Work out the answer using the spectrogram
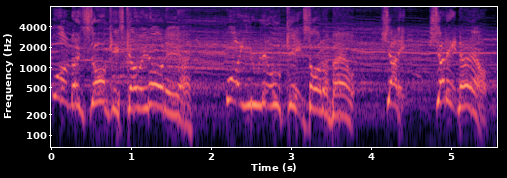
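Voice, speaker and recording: An actor playing a brash, blunt orc warrior in an audio drama. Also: male voice, extremely high pitch, animated, moderate pace, very noisy. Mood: indignant.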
